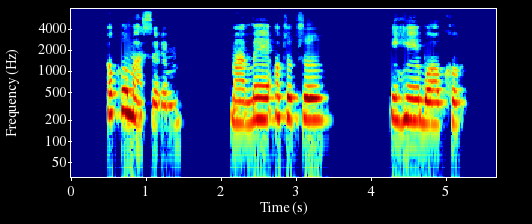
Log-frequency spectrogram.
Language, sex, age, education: Igbo, female, 46-60, tertiary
